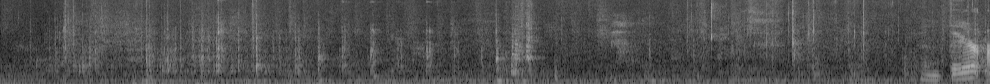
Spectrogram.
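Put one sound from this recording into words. A hand-cranked die-cutting machine clicks and rolls as a plate is fed through.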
